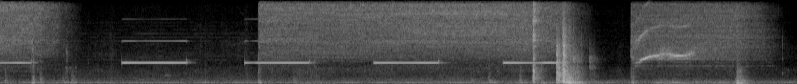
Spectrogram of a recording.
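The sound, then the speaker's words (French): Train doors sliding shut, closed by the train conductor before departure, amid a steady series of high, evenly spaced warning beeps, with hissing mechanical noise and a heavy thud as the doors close, with no talking. “Je ferme les portes du train, je ferme ma porte.”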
